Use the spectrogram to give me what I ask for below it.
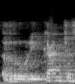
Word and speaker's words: Rurigancho: Rurigancho se puede decir es un quechua más cusqueño de la sierra, tal como pronunciaban los incas, mientras que Lurigancho provendría de la misma gente que vivió en esas tierras.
